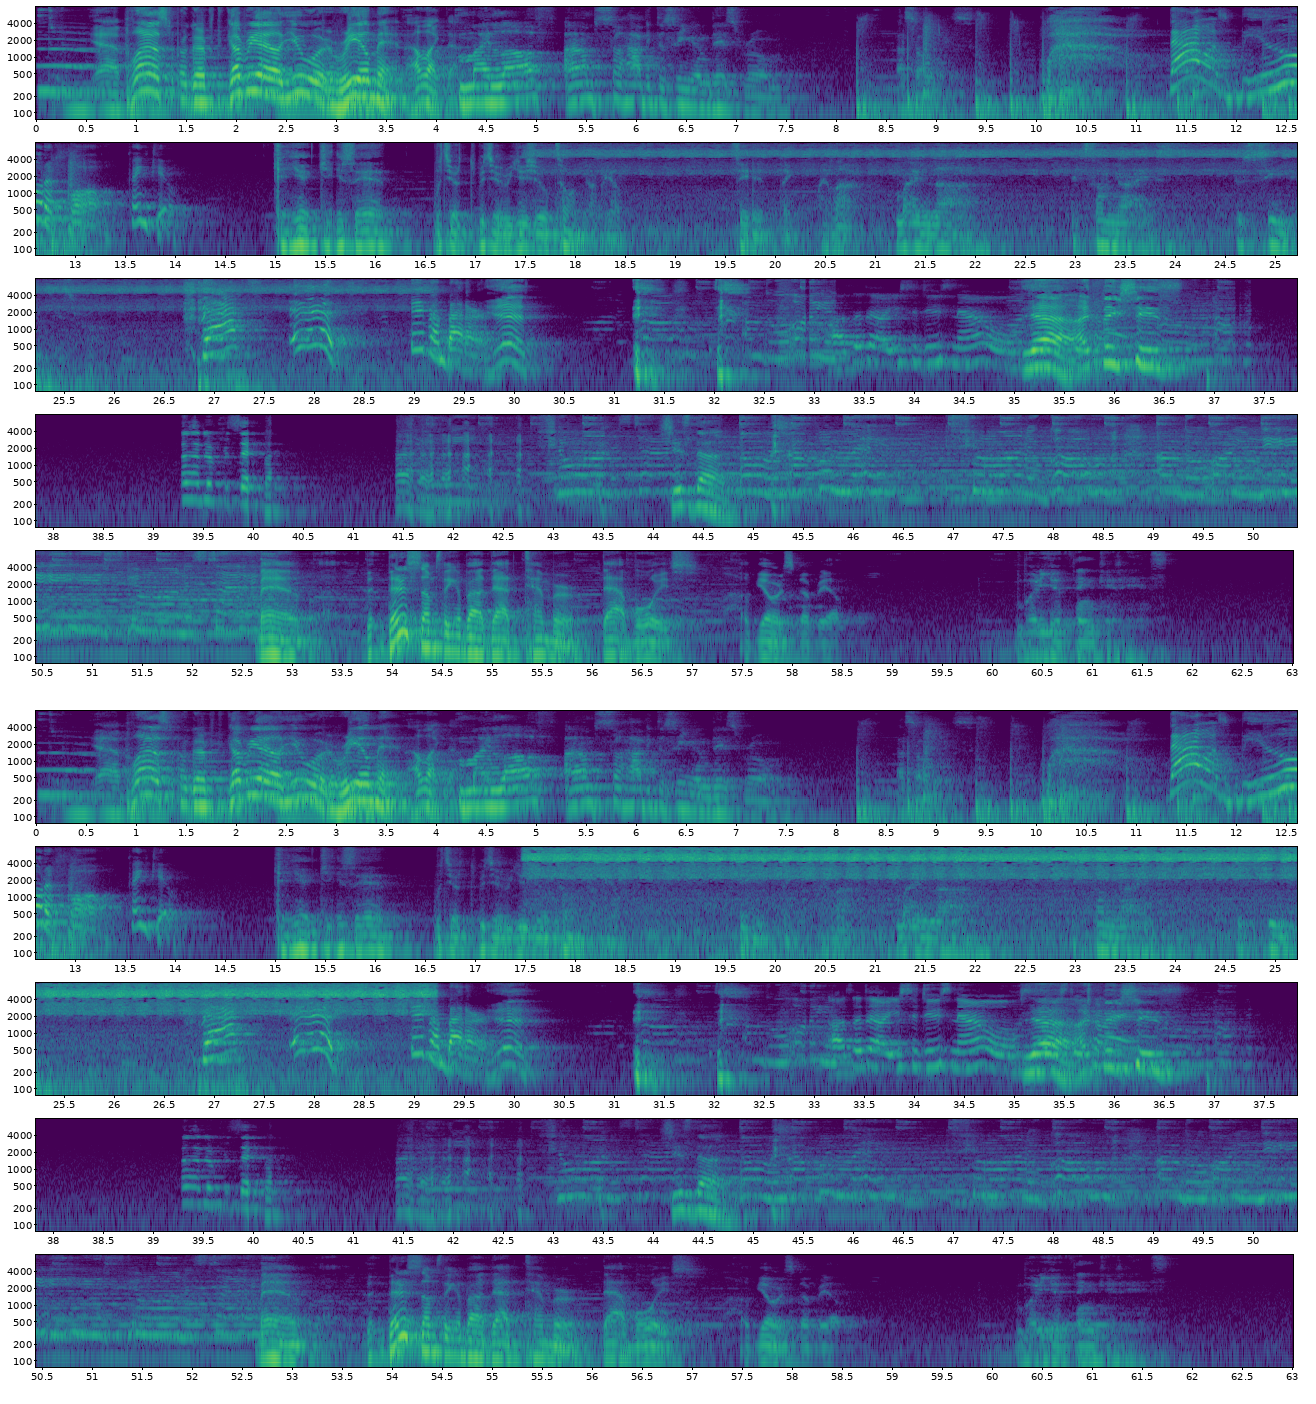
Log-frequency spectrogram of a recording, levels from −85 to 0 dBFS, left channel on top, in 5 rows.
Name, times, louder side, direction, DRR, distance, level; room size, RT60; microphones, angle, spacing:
voice 1, 0.0-4.3 8.4-8.6 10.0-11.2 15.0-16.1 16.6-18.5 19.6-20.2 20.4-21.0 26.7-27.1 29.7-30.1 30.8-33.2 35.0-37.4 39.3-40.2 41.4-58.5 60.2-60.3, left 3 dB, 80° left, 0.8 m, -32 dB
voice 2, 4.2-7.5 8.6-9.4 21.2-22.1 23.0-24.2 24.6-25.9 26.7-27.2 60.2-61.8, left 1 dB, 30° left, 1.2 m, -37 dB
Scratching (performance technique), 8.2-8.4 8.7-9.1 9.4-10.4 10.9-11.1 11.4-11.7 12.3-13.1, left 1 dB, 60° left, 1.4 m, -41 dB
voice 3, 11.3-14.0 26.8-27.5 27.7-28.5 28.9-29.8, equal, 5° left, 0.7 m, -31 dB
sound 1, 17.5-29.2, right 16 dB, 80° right, 0.4 m, -30 dB
voice 4, 33.1-36.3, right 4 dB, 65° right, 1.0 m, -38 dB
12.0 x 7.9 x 9.5 m
head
